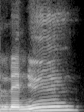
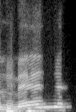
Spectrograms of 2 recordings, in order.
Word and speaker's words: menu: So remember, in English, it's not the menu, like en français, but the menu.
